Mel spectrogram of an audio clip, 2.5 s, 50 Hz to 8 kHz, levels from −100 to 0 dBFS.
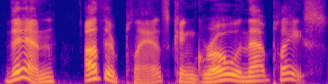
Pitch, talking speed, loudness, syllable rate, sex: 165 Hz, 195 wpm, -22 LUFS, 4.6 syllables/s, male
